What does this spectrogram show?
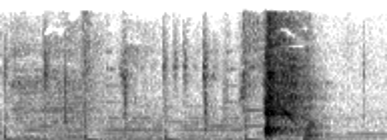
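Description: A person with an allergy takes several quick rising breaths in a steady rhythm that build up to one loud, sharp sneeze burst near the end, then quiet. No talking.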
